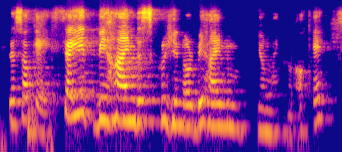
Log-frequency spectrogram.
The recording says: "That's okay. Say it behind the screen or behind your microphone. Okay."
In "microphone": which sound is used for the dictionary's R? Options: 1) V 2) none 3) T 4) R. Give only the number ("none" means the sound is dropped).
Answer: 2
